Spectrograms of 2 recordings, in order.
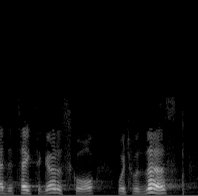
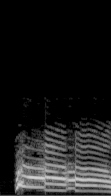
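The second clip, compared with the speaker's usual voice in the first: sudden loud, high, panicked wail. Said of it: "like that".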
